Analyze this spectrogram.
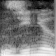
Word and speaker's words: Xenial: O nome dele vai ser Xenial ou Zenial, agora não sei, né? Deve ser Zenial Zeros, já que o X a versão 1604, né?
